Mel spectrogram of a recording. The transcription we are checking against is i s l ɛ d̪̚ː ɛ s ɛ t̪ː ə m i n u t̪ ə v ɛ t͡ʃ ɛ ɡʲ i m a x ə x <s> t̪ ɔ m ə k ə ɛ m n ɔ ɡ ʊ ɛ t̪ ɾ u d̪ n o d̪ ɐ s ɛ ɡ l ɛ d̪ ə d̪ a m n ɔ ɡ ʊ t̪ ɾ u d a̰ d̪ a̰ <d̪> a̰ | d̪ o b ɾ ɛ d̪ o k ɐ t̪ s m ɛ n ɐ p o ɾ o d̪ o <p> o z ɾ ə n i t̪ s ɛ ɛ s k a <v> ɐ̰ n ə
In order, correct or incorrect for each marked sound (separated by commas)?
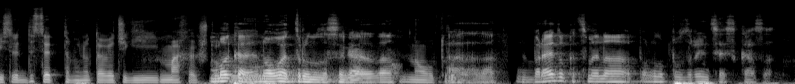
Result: incorrect, correct, correct, incorrect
